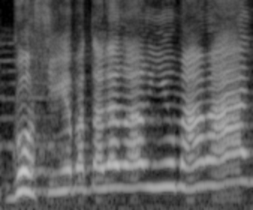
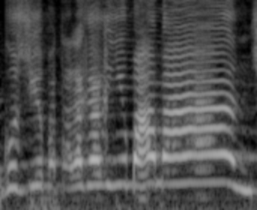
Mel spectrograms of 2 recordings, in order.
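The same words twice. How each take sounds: First: Louder hype question. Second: Hype question to crowd. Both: Shown as a demonstration. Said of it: "tatanungin mo yung crowd".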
